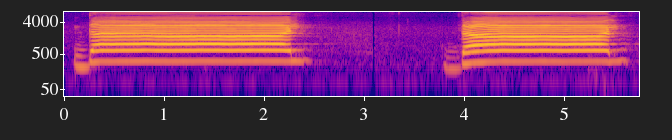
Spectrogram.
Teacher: زبان کی نوک اور اوپر کے دانتوں کی جڑ سے ادا کریں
